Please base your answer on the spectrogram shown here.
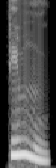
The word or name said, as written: ಡುಮ್ಮು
